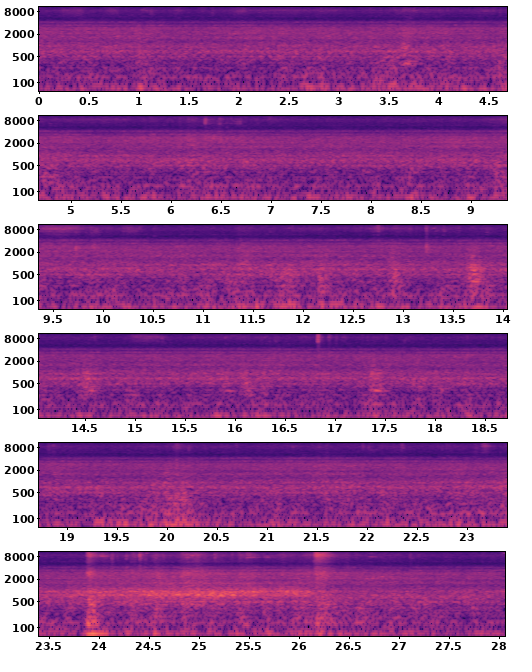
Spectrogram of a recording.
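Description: Passenger train running along the track, heard from inside the carriage: a steady rumble of wheels and car body, with a couple of sharp knocks near the end.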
